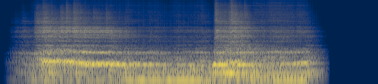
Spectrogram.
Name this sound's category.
Sound effects > Other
